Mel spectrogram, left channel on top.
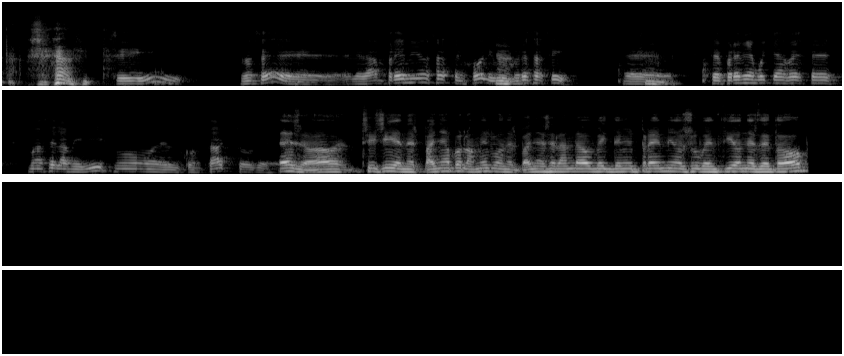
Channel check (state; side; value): silent; right; 53 dB below the other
